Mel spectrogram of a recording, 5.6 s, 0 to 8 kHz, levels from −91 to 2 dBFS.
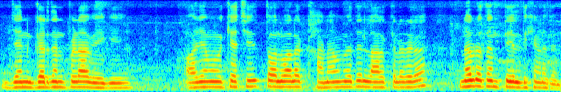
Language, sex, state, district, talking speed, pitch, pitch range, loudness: Garhwali, male, Uttarakhand, Tehri Garhwal, 215 wpm, 175 Hz, 160-180 Hz, -19 LUFS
